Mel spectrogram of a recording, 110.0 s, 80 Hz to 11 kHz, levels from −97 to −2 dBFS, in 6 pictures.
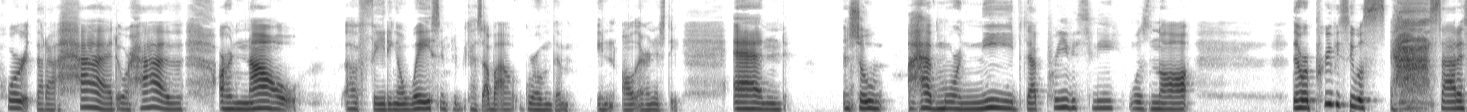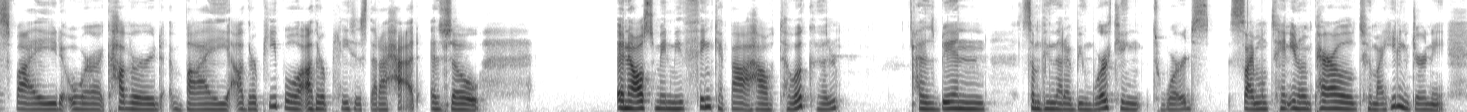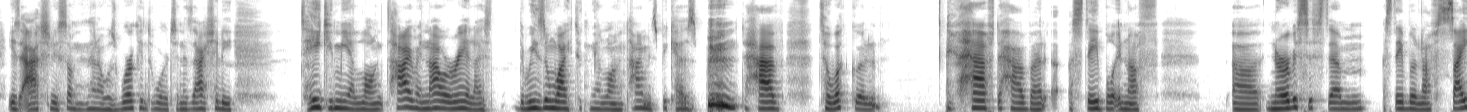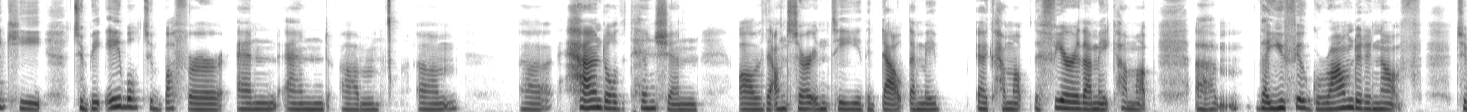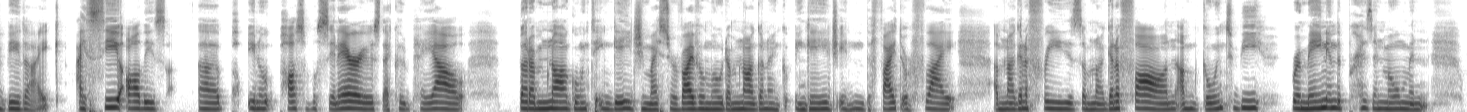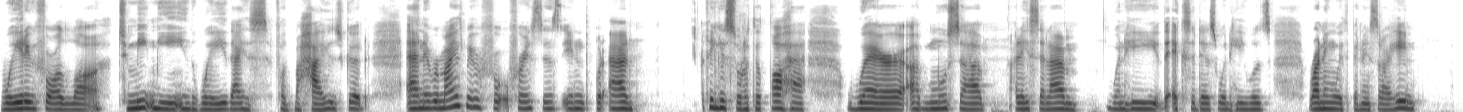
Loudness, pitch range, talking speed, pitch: -28 LUFS, 170-200 Hz, 140 wpm, 180 Hz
